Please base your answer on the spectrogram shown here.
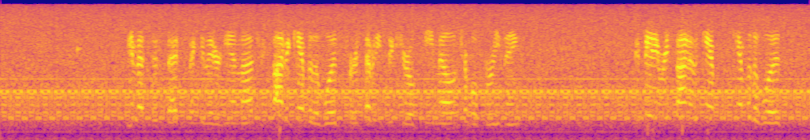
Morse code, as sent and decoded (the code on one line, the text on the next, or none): none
